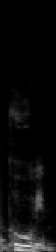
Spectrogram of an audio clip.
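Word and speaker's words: भूमिम्: So Bhumim. The Bhu is 4th letter in the Pa Varga, so it has to be aspirated.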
